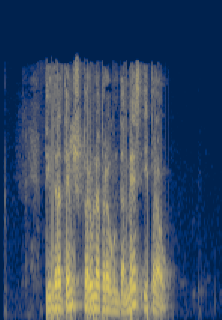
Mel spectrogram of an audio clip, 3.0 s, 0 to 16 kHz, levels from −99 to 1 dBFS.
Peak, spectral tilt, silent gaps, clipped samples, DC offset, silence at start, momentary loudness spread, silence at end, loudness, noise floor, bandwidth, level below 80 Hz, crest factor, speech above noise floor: -2 dBFS; -6 dB/octave; none; under 0.1%; under 0.1%; 0.6 s; 8 LU; 0.75 s; -18 LUFS; -71 dBFS; 8.4 kHz; -42 dBFS; 18 dB; 54 dB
